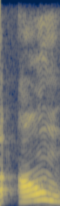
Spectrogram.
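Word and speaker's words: ॐ: ध्वनि का उच्चारण करते वास्तव में ओम नहीं आ उ और म तो इन जब आप इनके योग का औम का उच्चारण करते हैं तो इससे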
